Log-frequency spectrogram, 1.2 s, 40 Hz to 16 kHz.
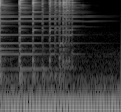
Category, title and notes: Sound effects > Objects / House appliances
Metal Tink Oneshots Knife Utensil 5
Foley, FX, Metal, metallic, ting, Vibration, Wobble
